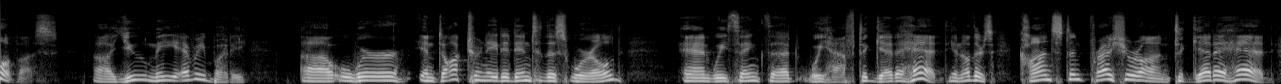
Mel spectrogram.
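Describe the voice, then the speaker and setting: With a Canadian accent, the speaker talks at a fairly slow pace in a dark, mellow tone with lively intonation, captured in a dry, close sound with no echo. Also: man, high pitch for a man. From Canada, Toronto. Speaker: podcast co-host, former lawyer and judge. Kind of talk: casual conversation.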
